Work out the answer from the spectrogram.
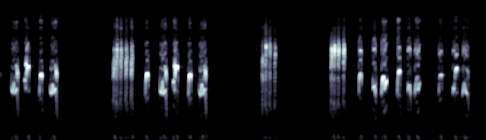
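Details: Bulbul, locally called merbah lekir or kuning, giving bright chirpy phrases of short clipped notes in quick bursts, with pauses of about a second between groups.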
